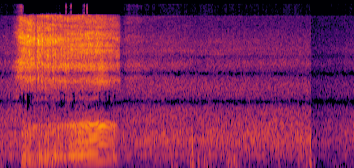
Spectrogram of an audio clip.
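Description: One loud, rattling snore on the in-breath, then quieter breathing with a few soft clicks. Ordinary snoring.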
